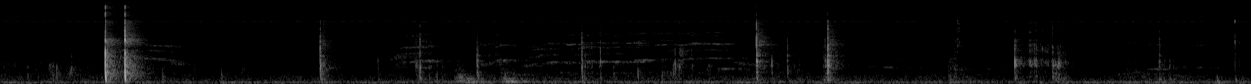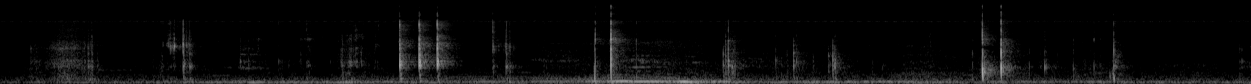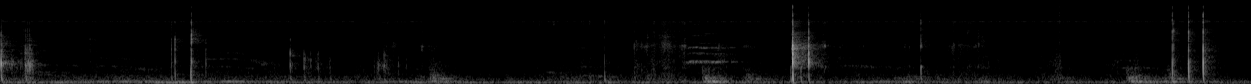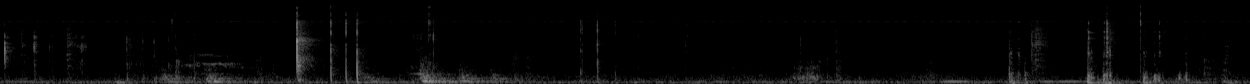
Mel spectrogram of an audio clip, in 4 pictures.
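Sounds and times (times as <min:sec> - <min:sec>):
toy pieces clicking and tapping: 0:14.1 - 0:17.8, 0:18.4 - 0:23.8, 0:36.7 - 0:39.5, 0:40.4 - 0:41.2.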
